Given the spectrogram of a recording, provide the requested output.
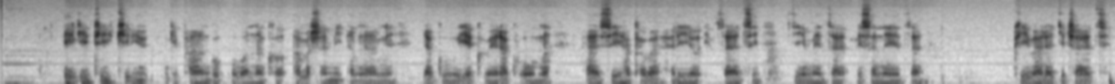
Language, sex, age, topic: Rundi, male, 25-35, agriculture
